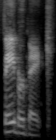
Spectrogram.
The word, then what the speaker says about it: Fagerbakke: Bill Fagerbakke.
